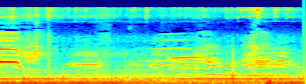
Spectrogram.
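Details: Hungry geese crowding toward people at Mueller Lake park, Austin, Texas: a quick series of harsh, nasal honks, some overlapping, above constant low-pitched background hum.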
